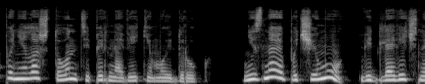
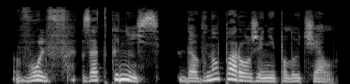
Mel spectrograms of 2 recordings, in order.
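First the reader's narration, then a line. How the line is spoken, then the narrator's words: Growling. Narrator (Russian): Зарычал на него Деймон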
